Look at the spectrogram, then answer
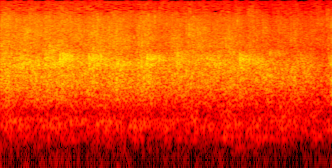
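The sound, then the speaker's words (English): An audience applauds steadily, a dense wash of many hands clapping at an even, loud level for a few seconds with no voices standing out, thanking the volunteers of the church's annual Easter egg hunt ministry. “Just show a round of applause and thank you for their ministry.”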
